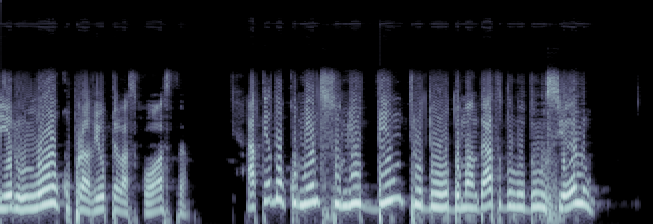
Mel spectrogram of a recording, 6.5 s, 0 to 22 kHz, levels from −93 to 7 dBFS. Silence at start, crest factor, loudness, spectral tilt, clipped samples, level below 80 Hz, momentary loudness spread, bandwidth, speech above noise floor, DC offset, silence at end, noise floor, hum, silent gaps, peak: 0 s; 14 dB; -13 LUFS; -6.5 dB/octave; under 0.1%; -36 dBFS; 8 LU; 7 kHz; 55 dB; under 0.1%; 0.6 s; -67 dBFS; none; none; 0 dBFS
